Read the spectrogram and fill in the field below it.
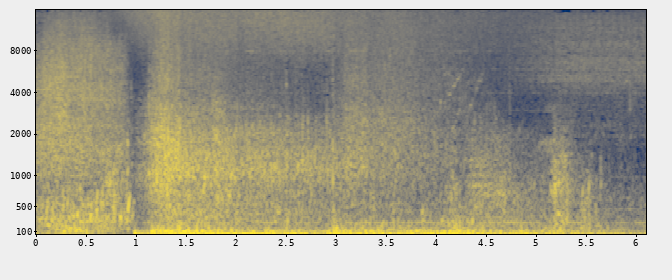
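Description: A deep magical whoosh swells and rumbles.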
